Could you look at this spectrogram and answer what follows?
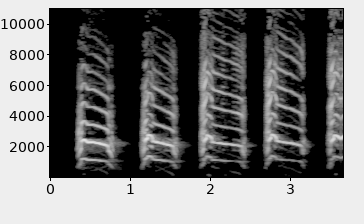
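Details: Red-shouldered hawk calling at close range: a series of five loud, harsh, slightly descending kee-ah notes, each about half a second long and roughly 0.8 seconds apart, with no other sounds.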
